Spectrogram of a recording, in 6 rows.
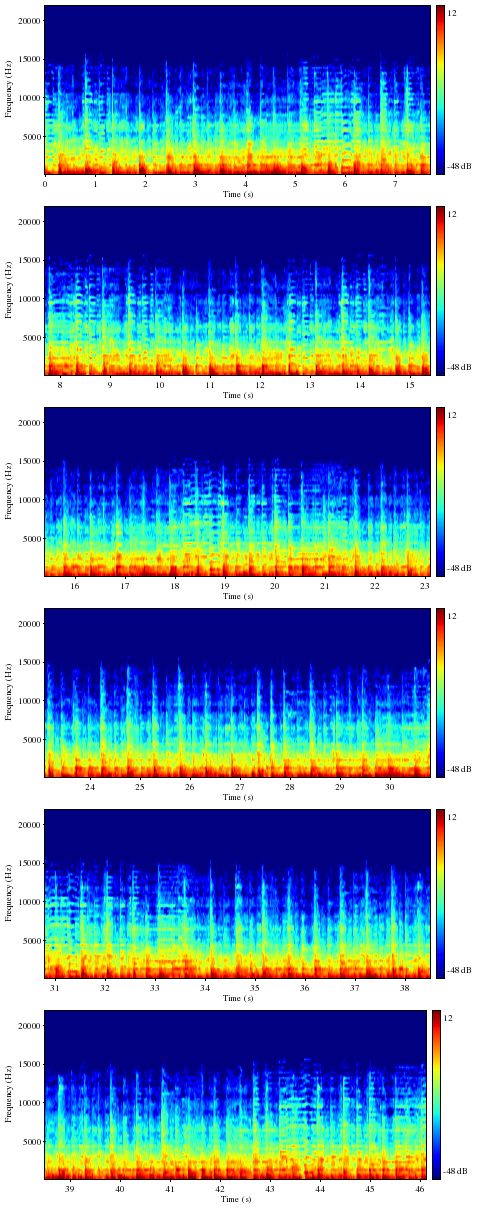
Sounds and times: Music: 0:00.0 - 0:46.1.

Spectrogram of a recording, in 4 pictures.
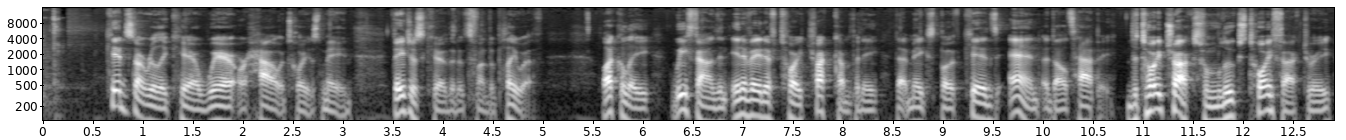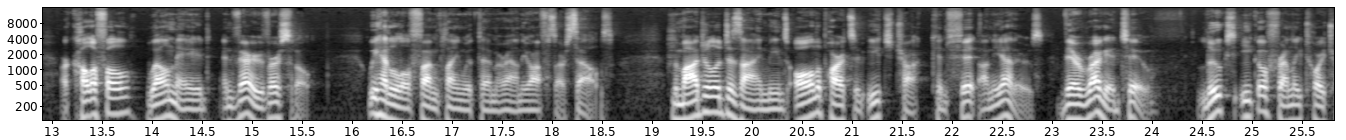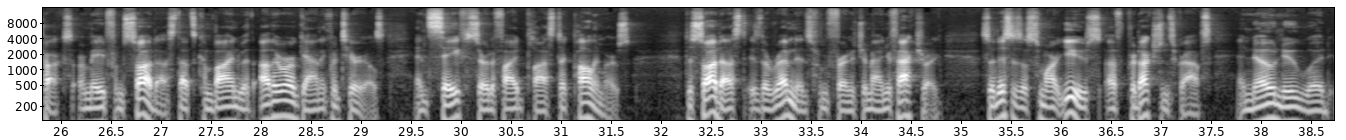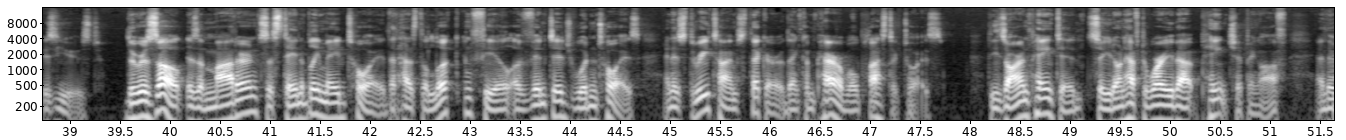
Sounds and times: Speech: 0:00.0 - 0:51.6.

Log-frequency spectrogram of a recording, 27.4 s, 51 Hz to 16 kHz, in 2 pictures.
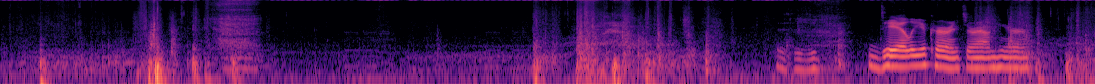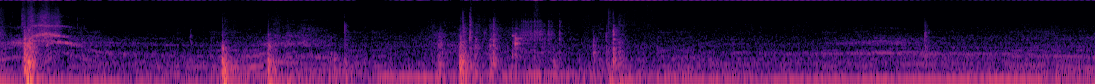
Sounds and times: Speech: 0:09.7 - 0:13.0.

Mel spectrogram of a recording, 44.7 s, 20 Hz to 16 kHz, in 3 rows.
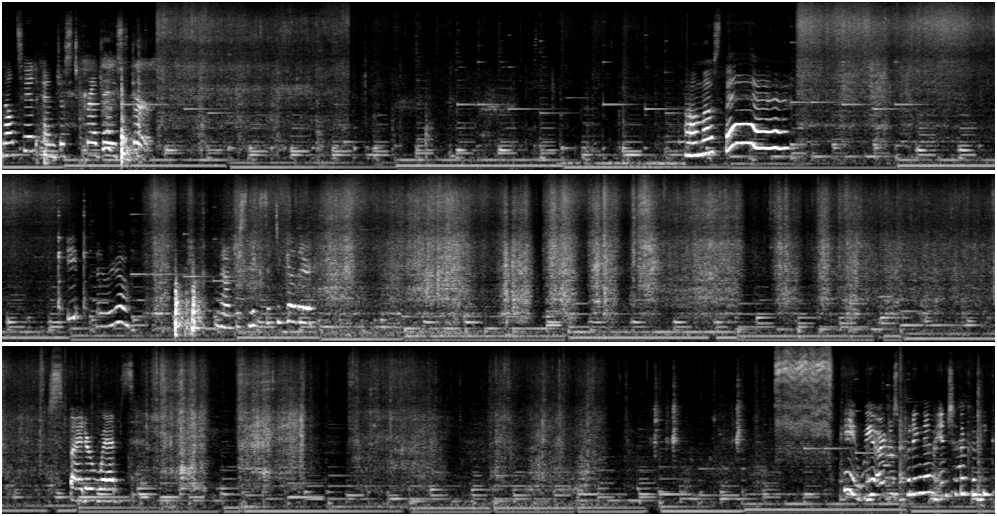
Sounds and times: Speech: 0:00.0 - 0:02.3, 0:18.1 - 0:19.6, 0:30.5 - 0:31.8, 0:42.4 - 0:44.6
Music: 0:00.0 - 0:44.6.

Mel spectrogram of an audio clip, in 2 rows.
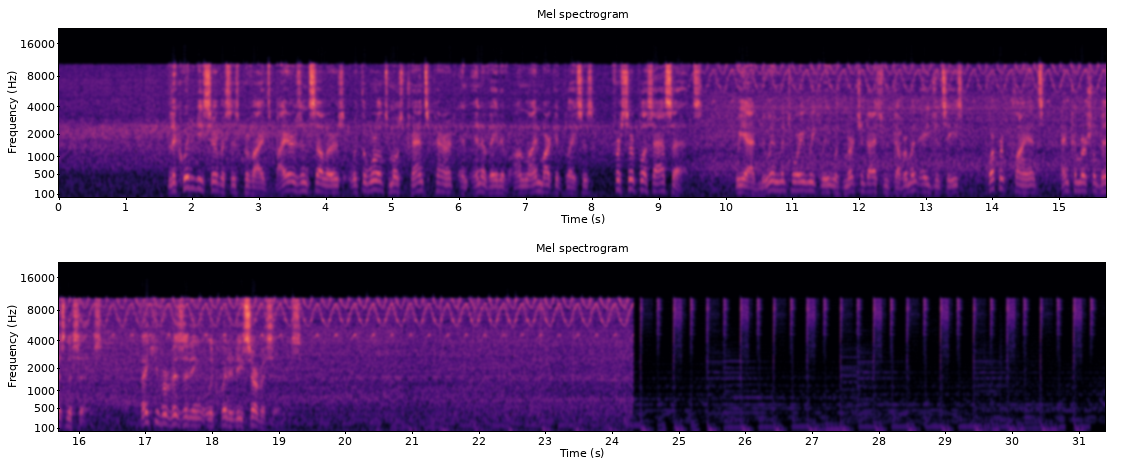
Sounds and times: Vehicle: 0:00.0 - 0:24.4
Speech: 0:01.6 - 0:19.4.

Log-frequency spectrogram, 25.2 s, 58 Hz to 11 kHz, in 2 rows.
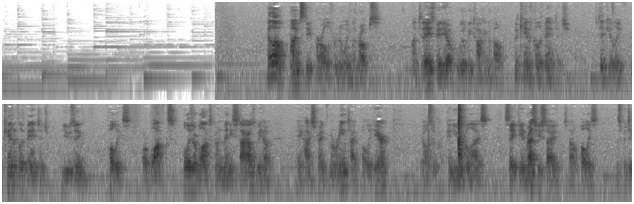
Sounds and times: Speech: 0:05.3 - 0:07.6, 0:08.2 - 0:20.4, 0:21.0 - 0:25.2.

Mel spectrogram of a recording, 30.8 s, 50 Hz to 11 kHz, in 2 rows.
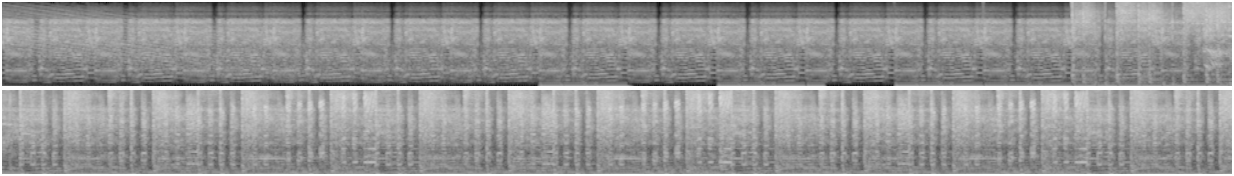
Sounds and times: Rock music: 0:00.0 - 0:30.7.

